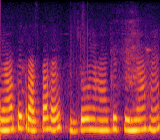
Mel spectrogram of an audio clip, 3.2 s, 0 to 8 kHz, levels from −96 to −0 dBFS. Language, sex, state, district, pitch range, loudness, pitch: Hindi, female, Chhattisgarh, Raipur, 220-235 Hz, -14 LUFS, 225 Hz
